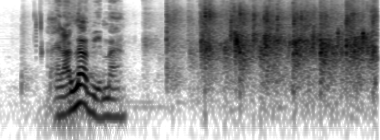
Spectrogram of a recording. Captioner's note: audience clapping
